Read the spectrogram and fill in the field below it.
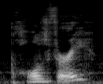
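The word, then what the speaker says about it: Kolozsvary: Mark, I believe his last name is pronounced Colesbury.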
